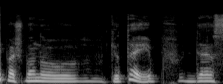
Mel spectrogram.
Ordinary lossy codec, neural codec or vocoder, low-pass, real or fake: AAC, 64 kbps; vocoder, 24 kHz, 100 mel bands, Vocos; 10.8 kHz; fake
